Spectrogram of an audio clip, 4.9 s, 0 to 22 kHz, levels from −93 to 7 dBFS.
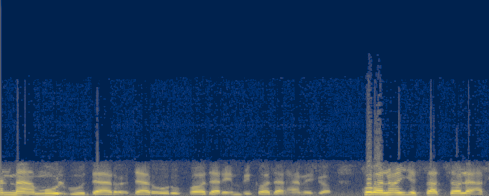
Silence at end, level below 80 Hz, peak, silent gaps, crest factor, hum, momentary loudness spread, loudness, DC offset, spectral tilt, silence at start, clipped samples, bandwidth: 0.05 s; -50 dBFS; 0 dBFS; none; 12 dB; none; 13 LU; -13 LUFS; under 0.1%; -6.5 dB/octave; 0 s; under 0.1%; 7.6 kHz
